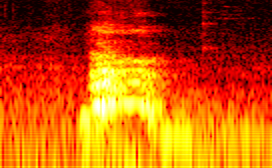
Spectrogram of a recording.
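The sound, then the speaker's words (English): A single short dog bark, a brief burst against a quiet background with no talking. “We got more barking.”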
